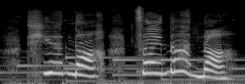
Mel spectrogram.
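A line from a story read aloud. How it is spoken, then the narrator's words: Scream. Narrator (Chinese): 一声尖叫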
